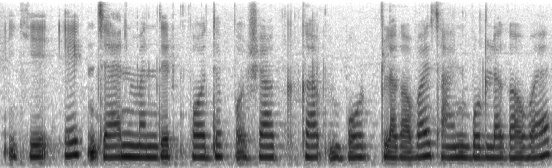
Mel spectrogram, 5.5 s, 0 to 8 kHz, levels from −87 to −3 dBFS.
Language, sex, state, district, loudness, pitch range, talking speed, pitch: Hindi, female, Bihar, Gopalganj, -15 LUFS, 190-200 Hz, 175 wpm, 195 Hz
